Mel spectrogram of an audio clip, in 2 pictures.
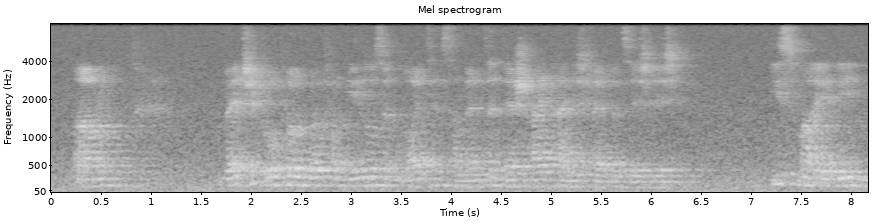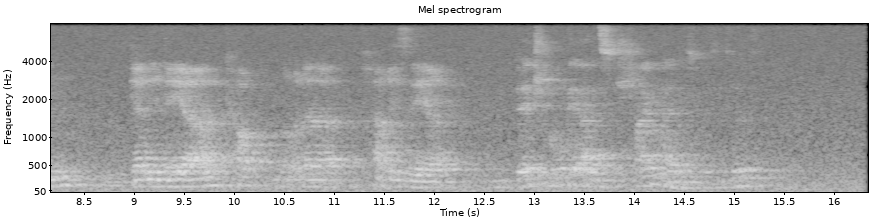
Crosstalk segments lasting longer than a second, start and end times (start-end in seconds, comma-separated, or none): none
